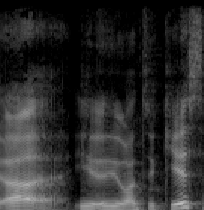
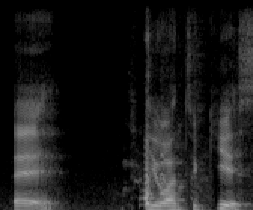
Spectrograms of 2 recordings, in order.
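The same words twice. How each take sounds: First: The creep's line again, low and quiet; sleazy guy asking. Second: A low, lazy mock of the creep; lightly voiced pushy guy, quiet and low; sleazy guy asking. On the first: Retold or imitated. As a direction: drag it out low, pushy and dopey. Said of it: "the other guy's like". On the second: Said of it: "he's like".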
